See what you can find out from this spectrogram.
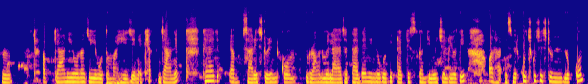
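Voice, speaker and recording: A woman's voice: fairly low pitch, flat delivery, brisk, a little mellow, breathy edge, no room sound. A woman narrating a story in a casual, chatty way, mixing in English words. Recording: dull, dry, close recording.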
